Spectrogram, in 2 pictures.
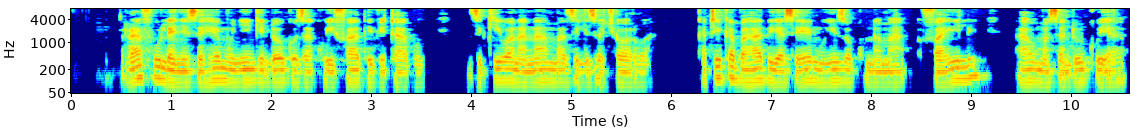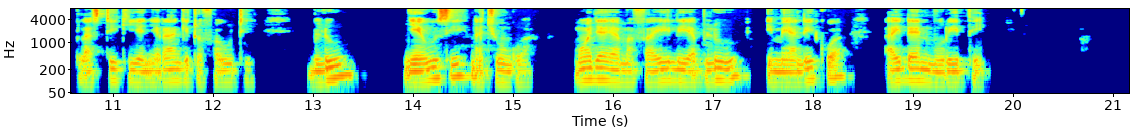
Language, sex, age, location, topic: Swahili, male, 25-35, Kisumu, education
